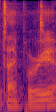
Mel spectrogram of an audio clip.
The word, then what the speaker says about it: Poirier: Poirier. How do you say? Yeah, Poirier.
